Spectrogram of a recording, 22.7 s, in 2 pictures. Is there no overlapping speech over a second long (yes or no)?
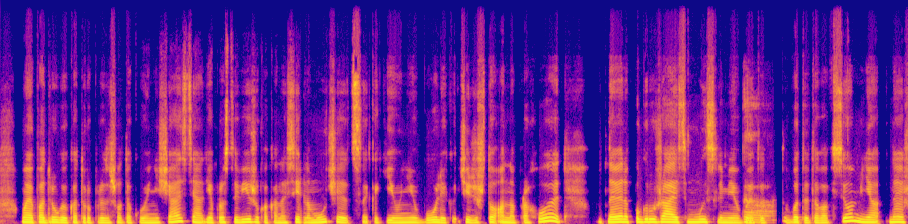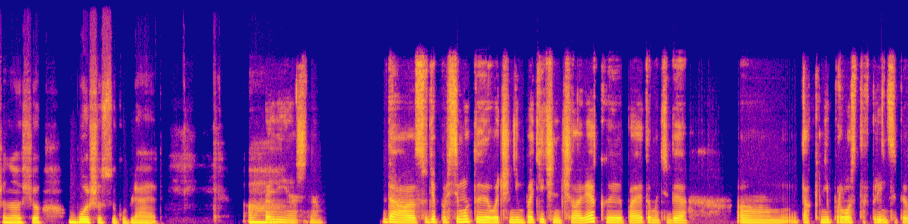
yes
